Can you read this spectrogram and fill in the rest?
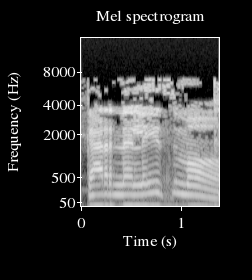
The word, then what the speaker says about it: Carnalismo: Condalismo, right? – No Condalismo. – Oh, Carnalismo. – Carnalismo. – Pronounce the R.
